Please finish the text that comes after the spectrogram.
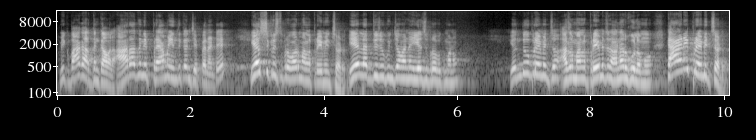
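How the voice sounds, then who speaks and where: Man preaching bible study, voice jumps loud then drops real low, asks the crowd stuff constantly. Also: fast talker. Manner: lively preaching with many questions to the listeners; swings between loud exclamations and low, quiet emphasis. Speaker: pastor.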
